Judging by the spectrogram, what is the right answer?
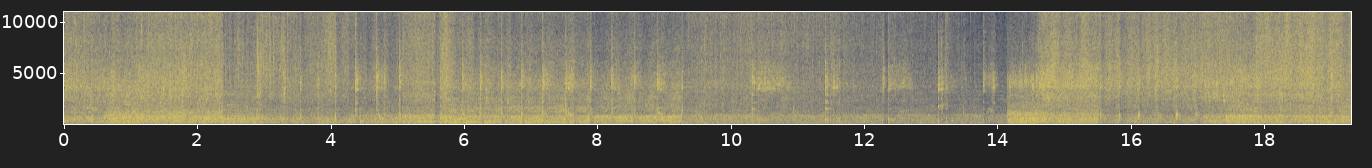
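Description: Food sizzling in hot oil in a wok while a metal wok ladle scrapes and clanks against it in quick, irregular strokes. The sizzle gets suddenly louder and brighter about three-quarters of the way through.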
